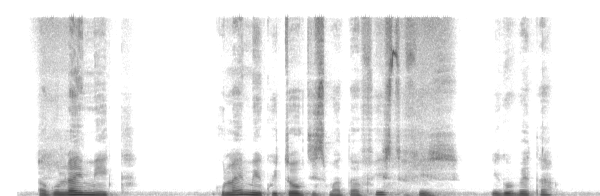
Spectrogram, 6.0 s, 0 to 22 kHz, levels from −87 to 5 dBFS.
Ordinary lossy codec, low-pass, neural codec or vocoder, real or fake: none; none; none; real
